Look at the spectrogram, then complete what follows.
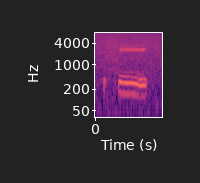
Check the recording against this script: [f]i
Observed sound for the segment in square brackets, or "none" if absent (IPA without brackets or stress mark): f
